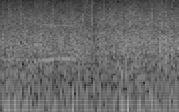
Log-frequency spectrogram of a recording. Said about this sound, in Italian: adesso sentiamo in sottofondo i, gli applausi dell'applausometro.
